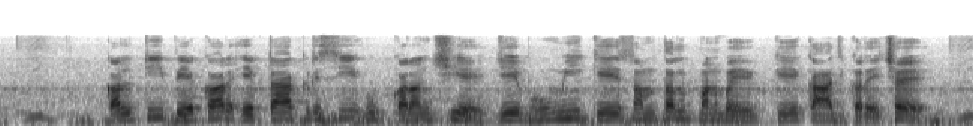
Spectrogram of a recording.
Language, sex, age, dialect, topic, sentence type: Maithili, male, 46-50, Eastern / Thethi, agriculture, statement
